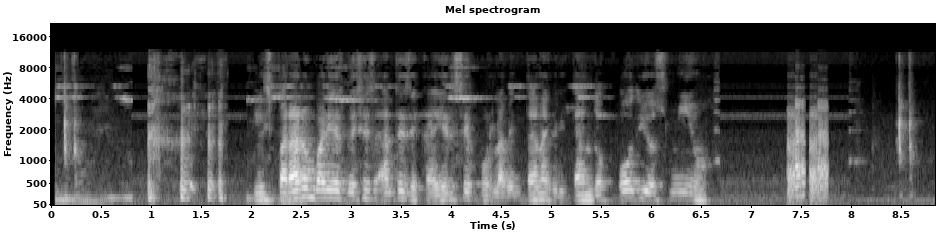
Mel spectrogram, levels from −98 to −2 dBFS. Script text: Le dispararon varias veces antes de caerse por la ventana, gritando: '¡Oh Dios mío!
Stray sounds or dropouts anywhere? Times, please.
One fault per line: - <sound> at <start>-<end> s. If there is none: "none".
- laugh at 0.9-1.8 s
- laugh at 7.4-7.8 s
